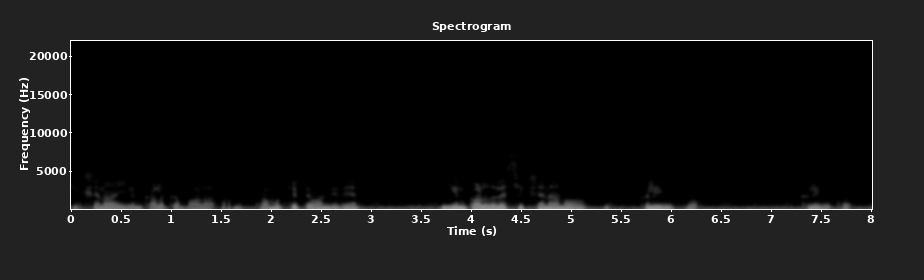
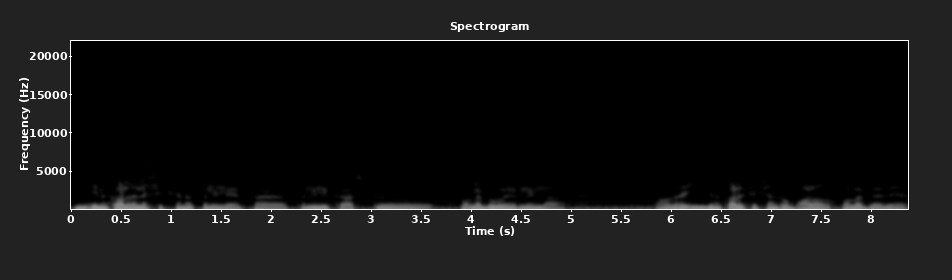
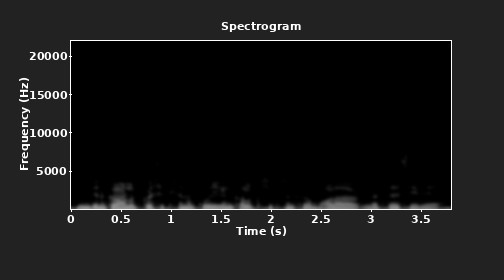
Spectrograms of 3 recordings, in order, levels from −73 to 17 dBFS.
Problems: background conversations at intervals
